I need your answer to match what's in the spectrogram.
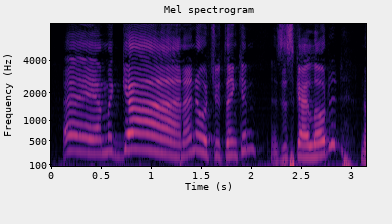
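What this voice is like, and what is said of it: Stand-up comedian character voice. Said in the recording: “this is my impression of a gun doing stand-up comedy”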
